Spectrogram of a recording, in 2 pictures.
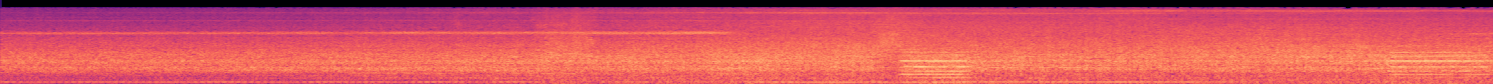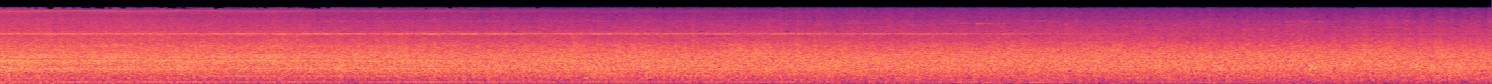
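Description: A freight train hauled by a pair of Indian Railways diesel locomotives passes, its engines running and its covered wagons rolling by. The locomotive horn sounds two short blasts, about nine seconds in and again about five seconds later.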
